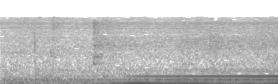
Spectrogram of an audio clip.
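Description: A clarinet plays a low, held note that swells louder.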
